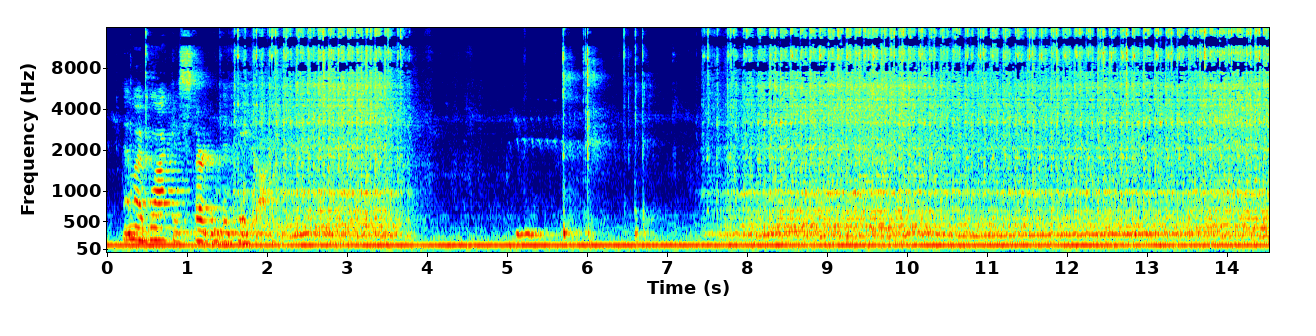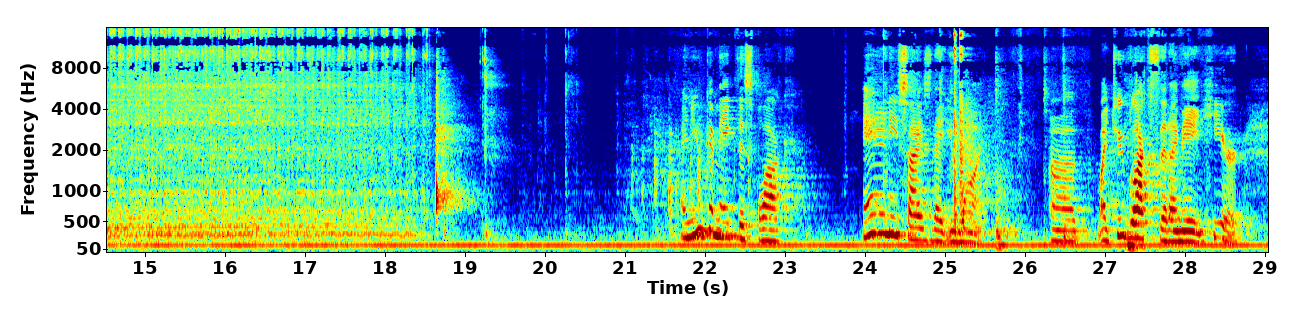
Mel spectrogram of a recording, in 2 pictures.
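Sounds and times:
sewing machine stitching: 1.4s - 3.8s, 7.4s - 18.6s.

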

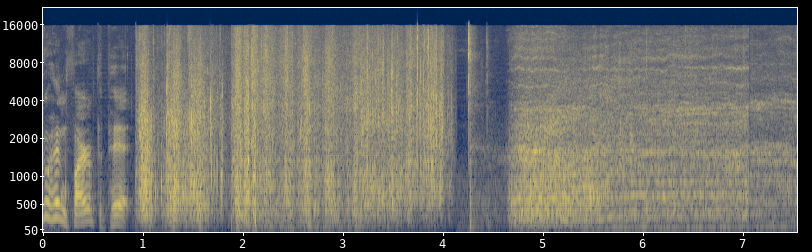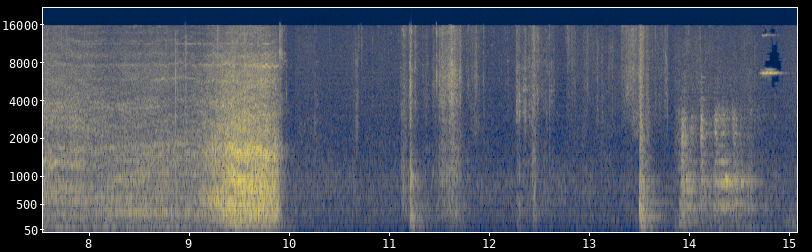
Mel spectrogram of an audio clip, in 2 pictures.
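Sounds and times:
rustles: 1.0s - 4.2s, 10.0s - 14.7s
gas torch flame hissing: 4.5s - 10.0s.

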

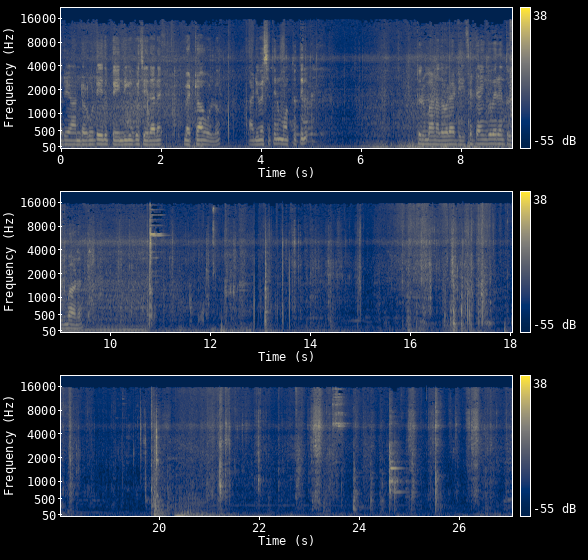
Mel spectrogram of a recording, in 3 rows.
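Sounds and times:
knocks and clinks of tools: 10.7s - 13.9s, 21.1s - 25.2s.

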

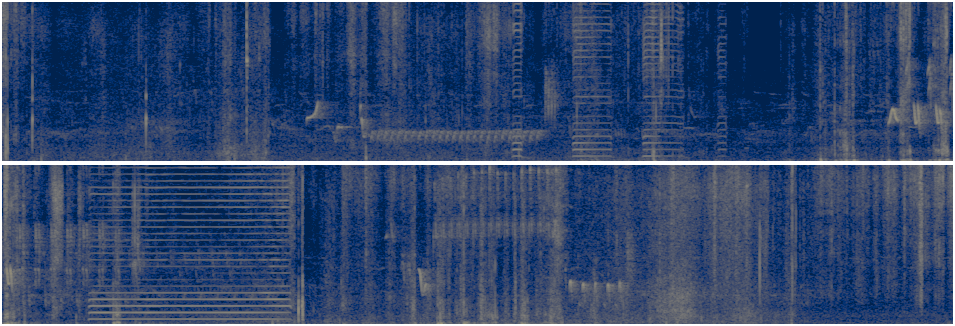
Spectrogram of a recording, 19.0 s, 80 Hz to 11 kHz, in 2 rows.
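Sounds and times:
earth being dug by hand: 1.5s - 19.0s
bird chirps: 2.7s - 12.4s, 13.2s - 14.0s, 15.1s - 16.0s
metal detector pinpointer buzzing: 4.9s - 7.3s, 8.2s - 12.6s.

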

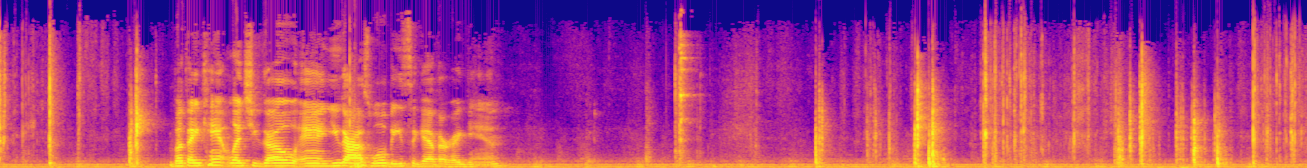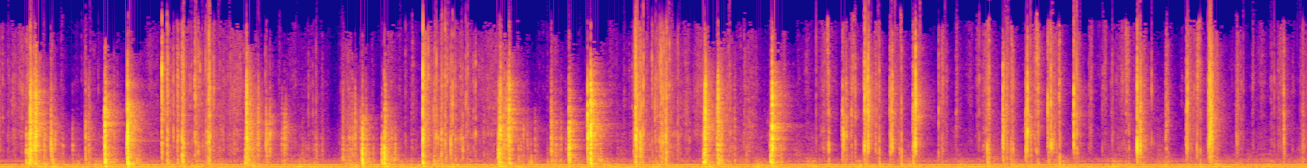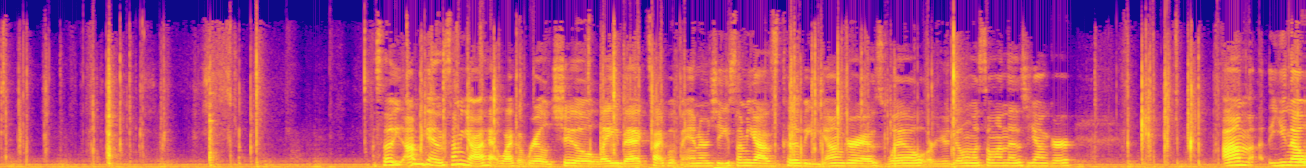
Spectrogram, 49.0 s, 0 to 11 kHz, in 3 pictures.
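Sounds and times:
cards clicking and tapping: 0.0s - 2.0s, 10.2s - 36.0s, 37.3s - 39.3s, 40.1s - 44.8s, 46.4s - 48.0s
steady low hum: 0.0s - 49.0s.

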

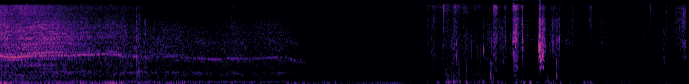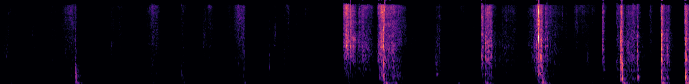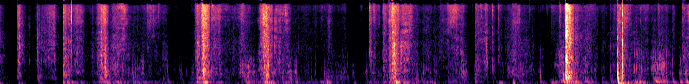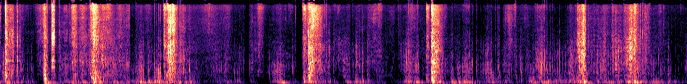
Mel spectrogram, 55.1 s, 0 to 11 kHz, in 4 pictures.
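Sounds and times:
snow shovel scraping: 28.3s - 55.0s.

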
